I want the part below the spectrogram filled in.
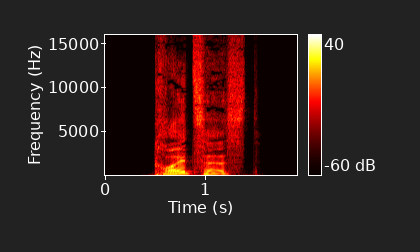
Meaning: second-person singular subjunctive I of kreuzen
- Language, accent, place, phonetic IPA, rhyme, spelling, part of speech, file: German, Germany, Berlin, [ˈkʁɔɪ̯t͡səst], -ɔɪ̯t͡səst, kreuzest, verb, De-kreuzest.ogg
